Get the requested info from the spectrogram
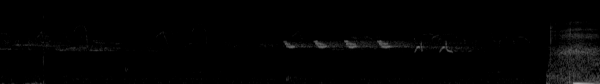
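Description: Faint bird calls: scattered rising-and-falling chirps, with a quick run of short repeated chirps around three to four and a half seconds in. A rush of hiss-like noise starts near the end.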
